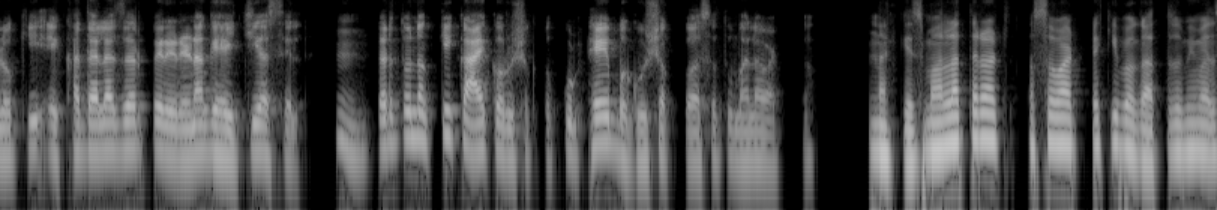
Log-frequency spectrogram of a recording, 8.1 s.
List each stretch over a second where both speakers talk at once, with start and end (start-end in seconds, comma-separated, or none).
none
